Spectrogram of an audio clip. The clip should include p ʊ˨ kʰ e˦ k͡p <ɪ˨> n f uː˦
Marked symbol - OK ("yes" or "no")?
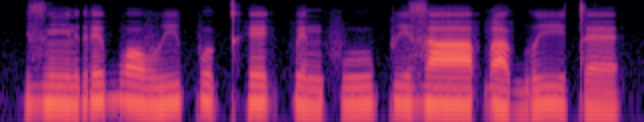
yes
